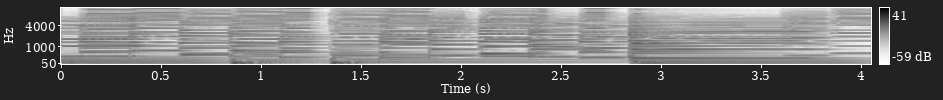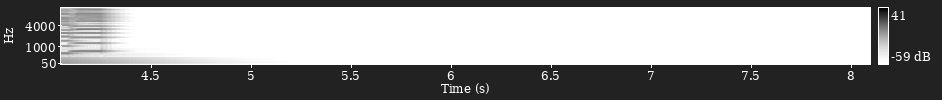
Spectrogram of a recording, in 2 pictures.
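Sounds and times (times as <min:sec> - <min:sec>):
mazurka: 0:00.0 - 0:04.3.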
